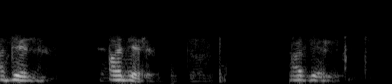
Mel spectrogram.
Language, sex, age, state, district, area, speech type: Nepali, male, 60+, West Bengal, Kalimpong, rural, conversation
